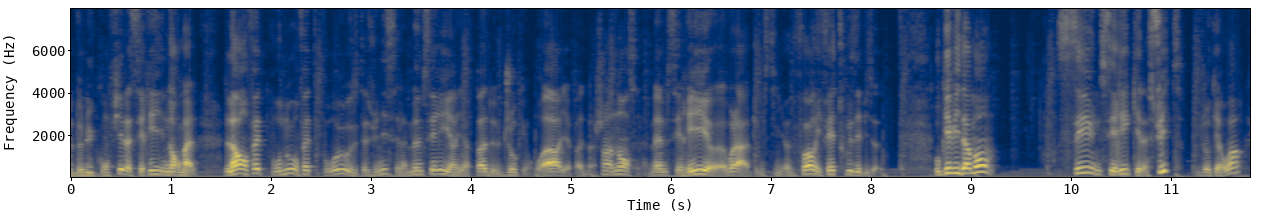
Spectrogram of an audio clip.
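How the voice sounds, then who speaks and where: A man hosting his channel, talking casually and at length about comic books, with many fillers and asides. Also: a little high. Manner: chatty, many fillers and asides, upbeat bursts. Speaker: comics reviewer. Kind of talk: casual review talk.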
